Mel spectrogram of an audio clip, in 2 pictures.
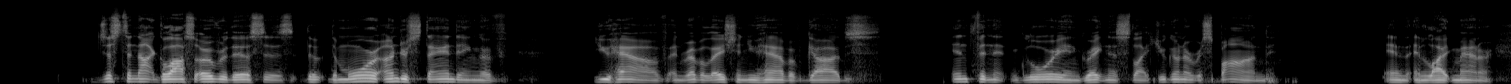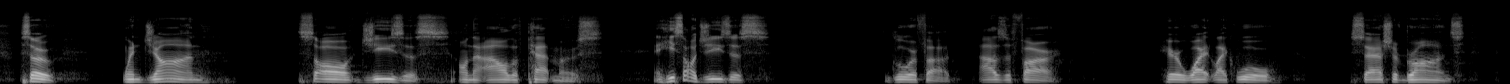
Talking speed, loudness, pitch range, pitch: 115 wpm, -28 LUFS, 100-120 Hz, 110 Hz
